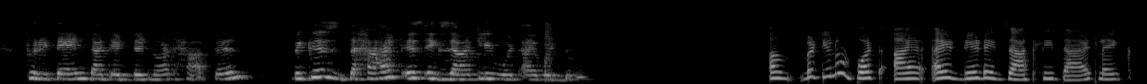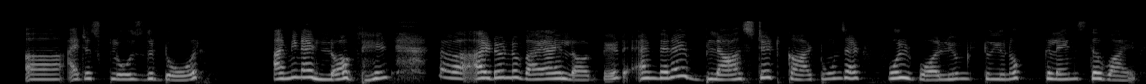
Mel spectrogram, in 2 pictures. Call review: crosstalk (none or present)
none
